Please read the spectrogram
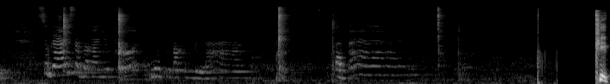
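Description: A woman talking quietly, with a few sharp clicks, then a sudden cut to silence near the end.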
